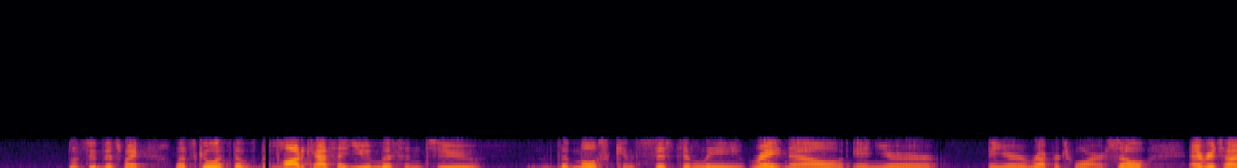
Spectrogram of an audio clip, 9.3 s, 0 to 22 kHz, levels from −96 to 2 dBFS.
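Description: A speech clip over a narrowband ADPCM line shows packet loss on an ADPCM call: a hard 40 ms hole at 1.98 s, and 50 ms of gaps scattered across 6.99–7.07 s, after which the decoder's predictor briefly mistracks.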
